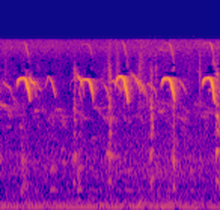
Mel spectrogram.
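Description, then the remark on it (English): Chickens clucking, with naturally born chicks running around being reared by their mother hens, a series of about five high, chirpy calls repeating at a steady, quick rhythm over a faint low background hum, with no one talking. “So these are chicks that you're seeing running around here.”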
